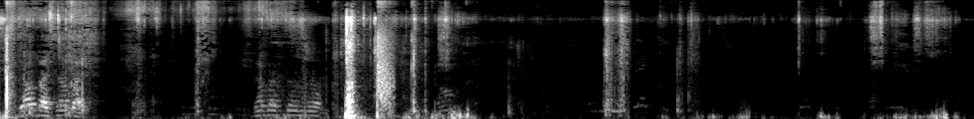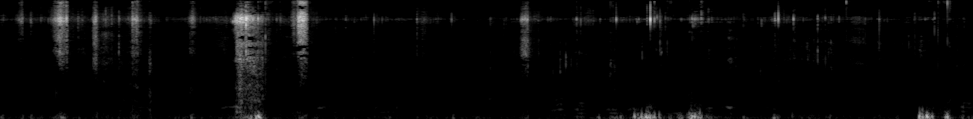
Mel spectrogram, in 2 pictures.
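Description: A person's voice briefly at the start and again a few seconds in, then mostly quiet with scattered faint crunches and rustles as a dog sniffs and steps through a thin layer of fresh snow.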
